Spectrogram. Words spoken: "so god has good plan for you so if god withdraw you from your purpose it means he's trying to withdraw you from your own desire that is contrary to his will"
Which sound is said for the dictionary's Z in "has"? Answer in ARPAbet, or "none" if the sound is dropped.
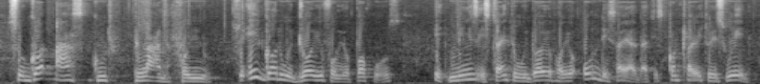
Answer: S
